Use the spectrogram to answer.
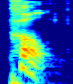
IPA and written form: pʊl (pull)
